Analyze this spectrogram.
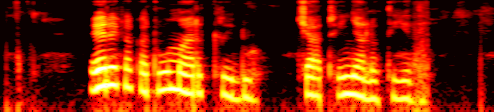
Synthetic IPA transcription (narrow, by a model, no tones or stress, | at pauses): ɛɾekakatwomarkɾidu | t͡ʃatʰɪɲalɔt̪jed̪i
